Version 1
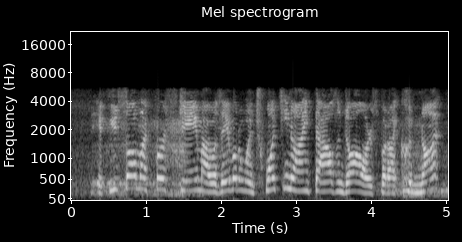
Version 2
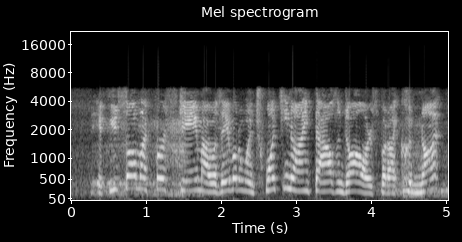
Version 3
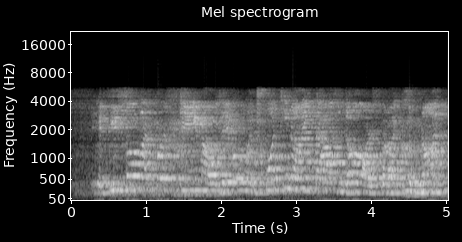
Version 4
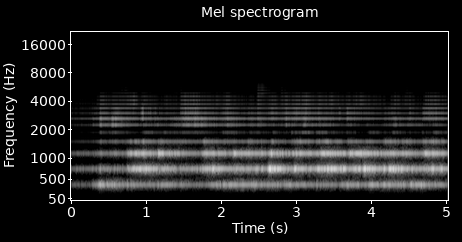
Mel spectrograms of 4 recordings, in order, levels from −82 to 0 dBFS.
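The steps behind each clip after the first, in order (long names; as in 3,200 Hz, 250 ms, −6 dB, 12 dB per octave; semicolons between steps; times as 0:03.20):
high-shelf EQ 3,400 Hz +8.5 dB; level +4 dB
rectangular room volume 1,400 cubic metres, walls mixed, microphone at 3.1 metres; level −9 dB
speech leveller within 3 dB 0.5 s; channel vocoder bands 16, saw 376 Hz; formant filter a; level +2 dB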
